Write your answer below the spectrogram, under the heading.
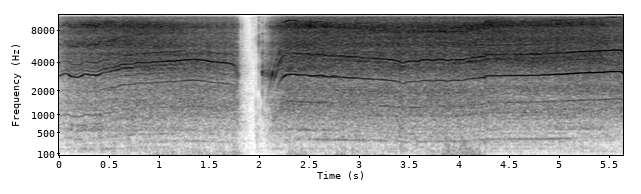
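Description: Power drill boring into the edge of a wooden door with a stubby auger bit, running in two goes with a short stop about two seconds in as the bit is pulled back to clear the flute. On the second, longer run the motor's whine sags a little under load, then rises again until it stops near the end.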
